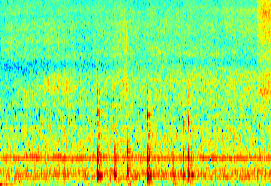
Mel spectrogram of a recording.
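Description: Onion, fennel and aubergine frying in a pan under a soft, steady sizzle, with a handful of sharp scraping knocks from a utensil stirring the vegetables in the middle.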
